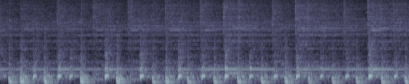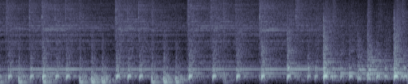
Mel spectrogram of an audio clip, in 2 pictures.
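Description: Jazz drum kit played solo with sticks: a fast run of strokes on the drums with cymbal hits, thinning out about seven seconds in.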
